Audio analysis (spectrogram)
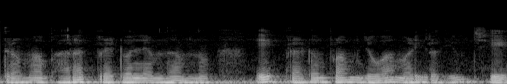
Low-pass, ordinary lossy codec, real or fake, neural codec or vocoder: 7.2 kHz; MP3, 24 kbps; real; none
